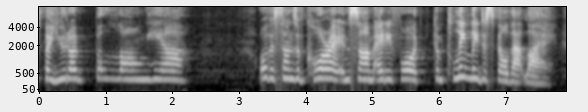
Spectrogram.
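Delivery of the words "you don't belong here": sly, crafty, devilish half-whisper. Acting out the devil half-whispering a lie to someone: half-whispering as the devil. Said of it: "he'll whisper".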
